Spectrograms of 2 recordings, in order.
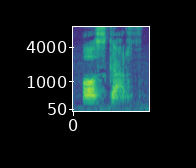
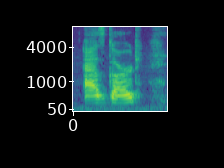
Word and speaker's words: Asgard: Ok Osgards Jor, and the chieftain of Osgard, of what we tend to pronounce Asgard in modern English, Osgard, the realm of the gods. So again, pretty unambiguously Odin here.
